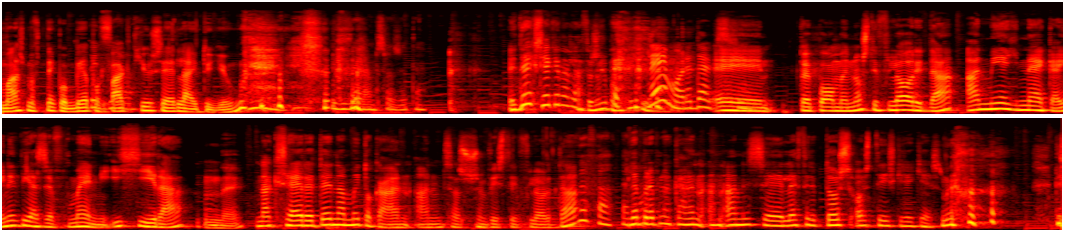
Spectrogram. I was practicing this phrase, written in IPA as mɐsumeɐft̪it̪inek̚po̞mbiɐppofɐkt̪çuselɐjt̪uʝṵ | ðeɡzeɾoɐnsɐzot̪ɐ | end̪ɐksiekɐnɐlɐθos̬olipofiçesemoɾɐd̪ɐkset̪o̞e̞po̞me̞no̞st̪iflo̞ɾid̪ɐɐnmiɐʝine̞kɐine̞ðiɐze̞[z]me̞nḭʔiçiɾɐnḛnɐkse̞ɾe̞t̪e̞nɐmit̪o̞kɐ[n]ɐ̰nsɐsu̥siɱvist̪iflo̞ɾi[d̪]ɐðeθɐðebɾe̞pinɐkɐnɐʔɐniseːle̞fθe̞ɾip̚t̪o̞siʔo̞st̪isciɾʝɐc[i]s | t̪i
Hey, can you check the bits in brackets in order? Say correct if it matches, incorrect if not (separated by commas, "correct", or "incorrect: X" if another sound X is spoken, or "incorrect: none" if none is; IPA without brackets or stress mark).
incorrect: v, correct, correct, incorrect: e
